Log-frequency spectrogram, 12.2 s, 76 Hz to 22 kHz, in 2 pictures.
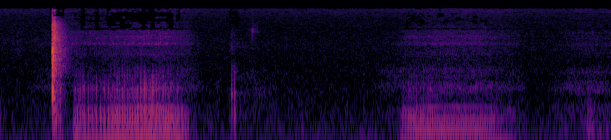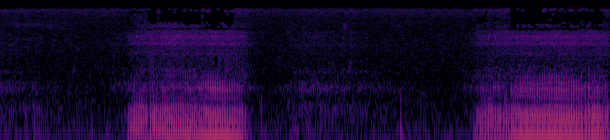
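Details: Adult woman (mother) napping on a couch: steady, rumbling snores on each in-breath with quiet out-breaths, about 18 breaths a minute; regular sleep snoring.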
